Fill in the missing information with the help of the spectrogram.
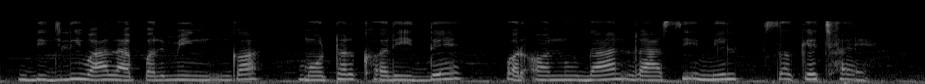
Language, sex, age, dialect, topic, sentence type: Maithili, female, 18-24, Bajjika, agriculture, question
